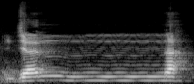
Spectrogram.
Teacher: Jannah ditahan, nun bertasydid, hukumnya adalah gunnah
